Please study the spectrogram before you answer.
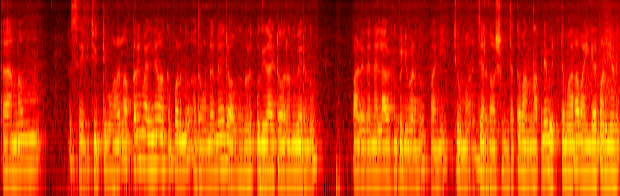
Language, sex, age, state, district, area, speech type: Malayalam, male, 18-30, Kerala, Wayanad, rural, spontaneous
